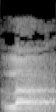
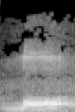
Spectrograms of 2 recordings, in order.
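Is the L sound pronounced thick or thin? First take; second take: thin; thick. First: The L is pronounced light and thin. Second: The L is pronounced heavy and thick. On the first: The speaker calls it right. "Tipis kan?" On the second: The speaker calls it wrong. "La ini namanya menebalkan lam"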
